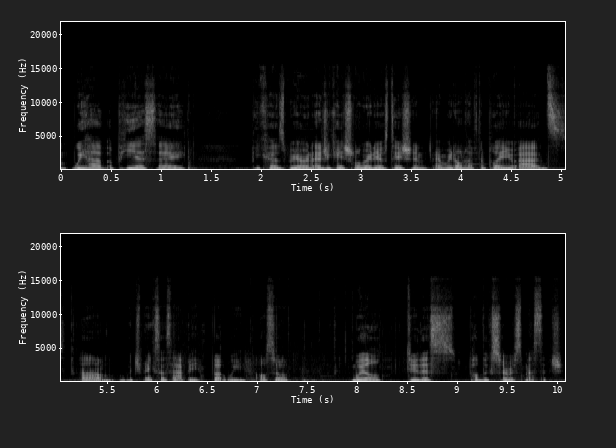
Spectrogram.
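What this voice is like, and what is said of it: Sniffly voice with a cold. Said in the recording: “I keep sniffling into the mic ... I have a bit of a cold.”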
